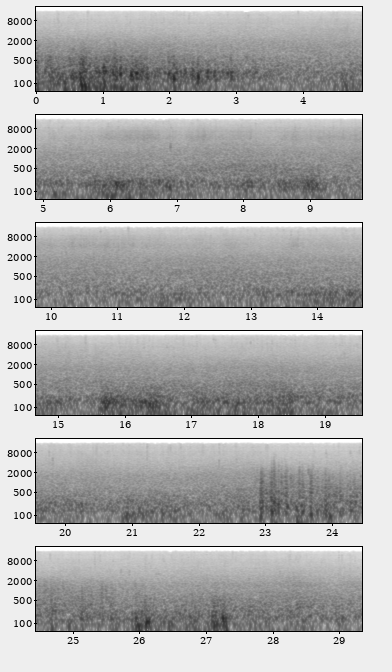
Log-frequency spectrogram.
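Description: Very heavy rain pouring steadily, with deep rumbles swelling and fading, the strongest at the start, and a sharper, brighter one about three-quarters of the way through.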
